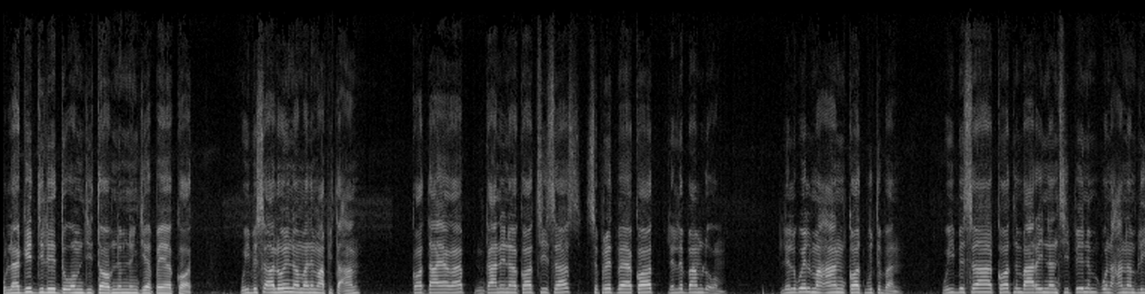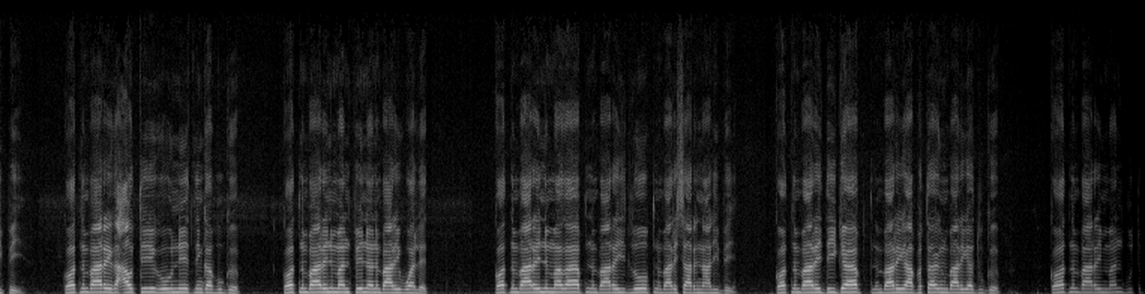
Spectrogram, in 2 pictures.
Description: Words of Life recordings contain short Bible stories, evangelistic messages and songs. They explain the way of salvation and give basic Christian teaching. Most use a storytelling approach. These are recorded by mother-tongue speakers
